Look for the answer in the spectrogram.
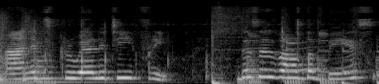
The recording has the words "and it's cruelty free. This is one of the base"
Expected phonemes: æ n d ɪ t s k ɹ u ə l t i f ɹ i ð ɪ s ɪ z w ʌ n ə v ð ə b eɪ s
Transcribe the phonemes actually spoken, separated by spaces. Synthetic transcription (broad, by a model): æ n d ɪ t s k ɹ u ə l t i f ɹ i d ɪ s ɪ z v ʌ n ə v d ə b eɪ s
